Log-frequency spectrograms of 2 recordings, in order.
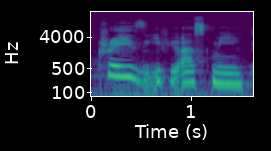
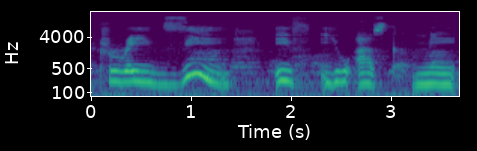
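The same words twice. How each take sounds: First: Said in the usual way. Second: CRAZY stretched, then slow, soft IF YOU ASK ME; drawn-out verdict. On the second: Real, not acted. Vlogger summing up the affair, drawn-out verdict. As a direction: linger on CRAZY and let the rest drag softly. Slowed repeat of her verdict.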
